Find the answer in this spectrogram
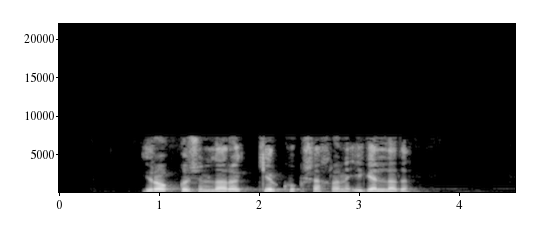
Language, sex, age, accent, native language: Uzbek, male, 18-24, Buxoro, Uzbek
